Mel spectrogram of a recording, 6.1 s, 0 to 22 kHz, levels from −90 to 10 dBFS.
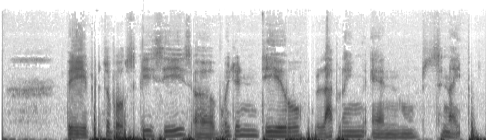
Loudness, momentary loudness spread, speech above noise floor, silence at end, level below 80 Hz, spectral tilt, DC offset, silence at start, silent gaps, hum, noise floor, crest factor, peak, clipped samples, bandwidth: -19 LUFS; 10 LU; 25 dB; 0 s; -18 dBFS; -7 dB/octave; under 0.1%; 0 s; none; none; -38 dBFS; 14 dB; 0 dBFS; under 0.1%; 9.4 kHz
